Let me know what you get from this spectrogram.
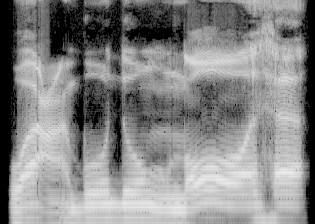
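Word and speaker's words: وَاعْبُدُوا اللَّهَ: Jadi kita membacanya wa'budullaha, bukan wa'budu allaha, karena itu adalah hamzatul wasl.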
